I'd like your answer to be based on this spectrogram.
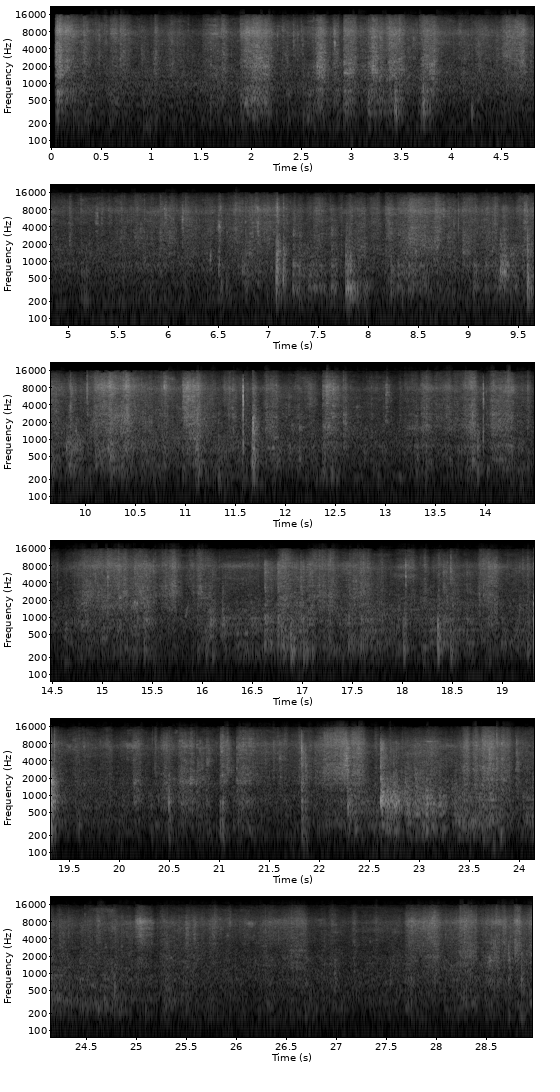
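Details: A sleeping dog snoring: irregular, noisy, rough snorting breaths repeating every few seconds.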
